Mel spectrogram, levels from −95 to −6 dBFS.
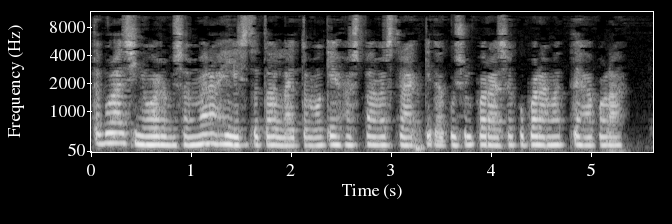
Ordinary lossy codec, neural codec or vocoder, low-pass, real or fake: AAC, 32 kbps; vocoder, 44.1 kHz, 128 mel bands, Pupu-Vocoder; 10.8 kHz; fake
